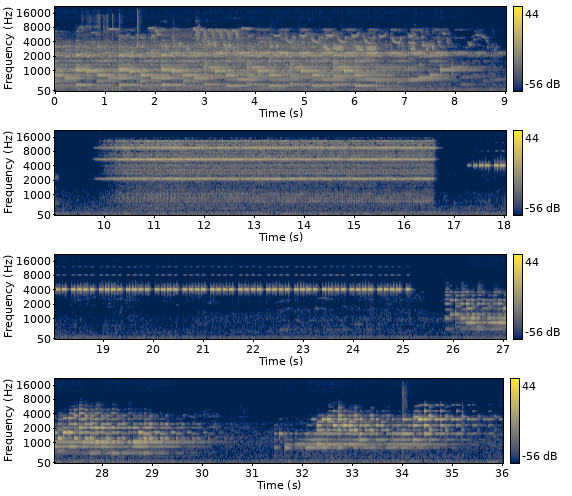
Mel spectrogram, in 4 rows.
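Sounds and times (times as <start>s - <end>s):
high electronic ringing tone: 0.0s - 8.9s, 9.9s - 16.6s, 25.8s - 30.6s, 31.5s - 36.0s
melodic chime tune: 0.0s - 9.0s, 25.9s - 30.6s, 31.5s - 36.0s
fast high-pitched beeps: 17.3s - 25.2s, 31.5s - 36.0s.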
